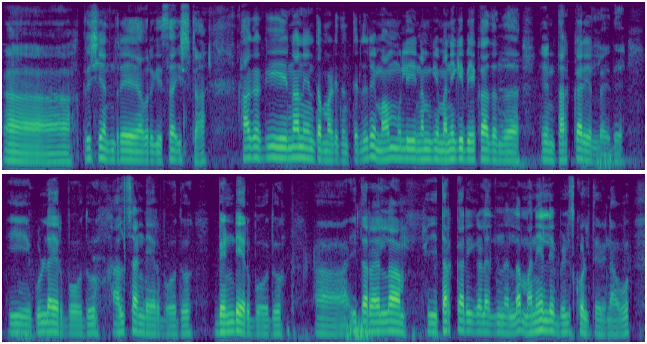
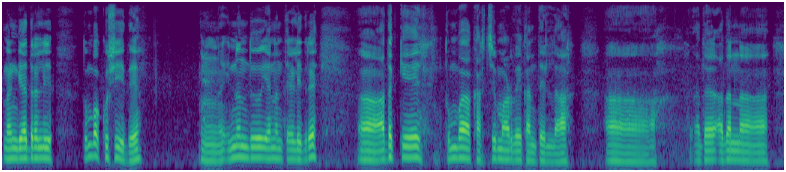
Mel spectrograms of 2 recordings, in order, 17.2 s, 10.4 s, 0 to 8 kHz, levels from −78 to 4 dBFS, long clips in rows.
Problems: none marked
